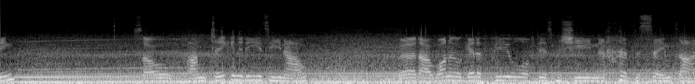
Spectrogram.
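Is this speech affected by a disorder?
No.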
